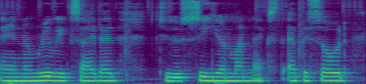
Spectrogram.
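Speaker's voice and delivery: ordinary talk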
